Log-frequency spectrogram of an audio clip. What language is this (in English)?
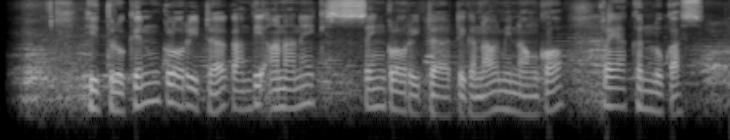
Javanese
